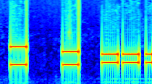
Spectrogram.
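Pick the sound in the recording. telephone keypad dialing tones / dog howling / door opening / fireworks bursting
telephone keypad dialing tones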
